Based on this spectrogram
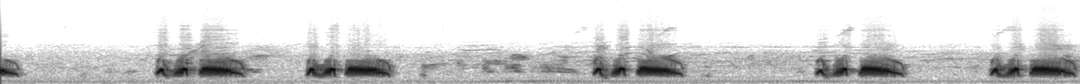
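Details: Spotted dove giving the thúc cooing style, meant to provoke wild doves, repeating a low three-part phrase, two short clipped notes then a longer drawn coo, five times with gaps of about two seconds in quiet surroundings.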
